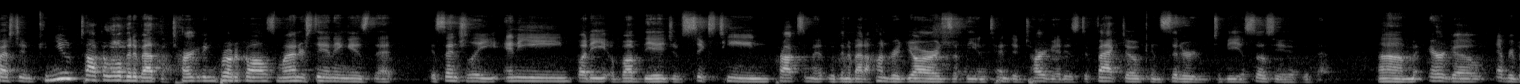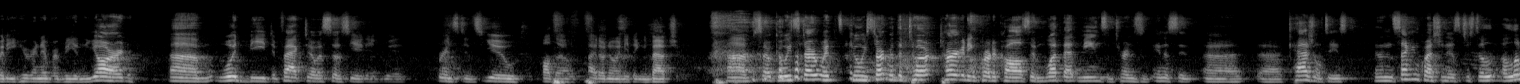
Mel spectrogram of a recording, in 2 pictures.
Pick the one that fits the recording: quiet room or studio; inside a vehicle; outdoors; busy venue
busy venue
